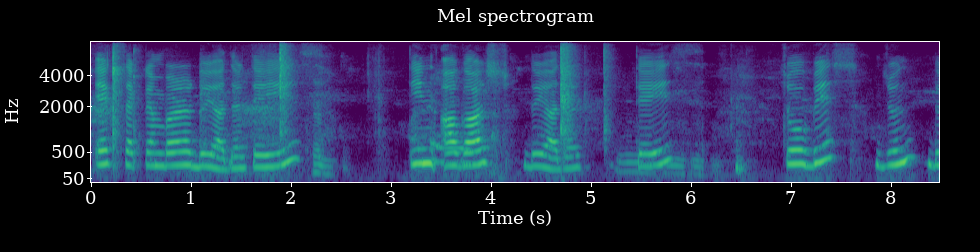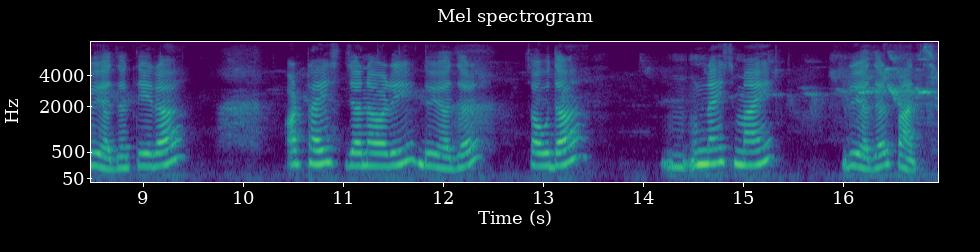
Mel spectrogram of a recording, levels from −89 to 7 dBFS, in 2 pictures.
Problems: background sounds at intervals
